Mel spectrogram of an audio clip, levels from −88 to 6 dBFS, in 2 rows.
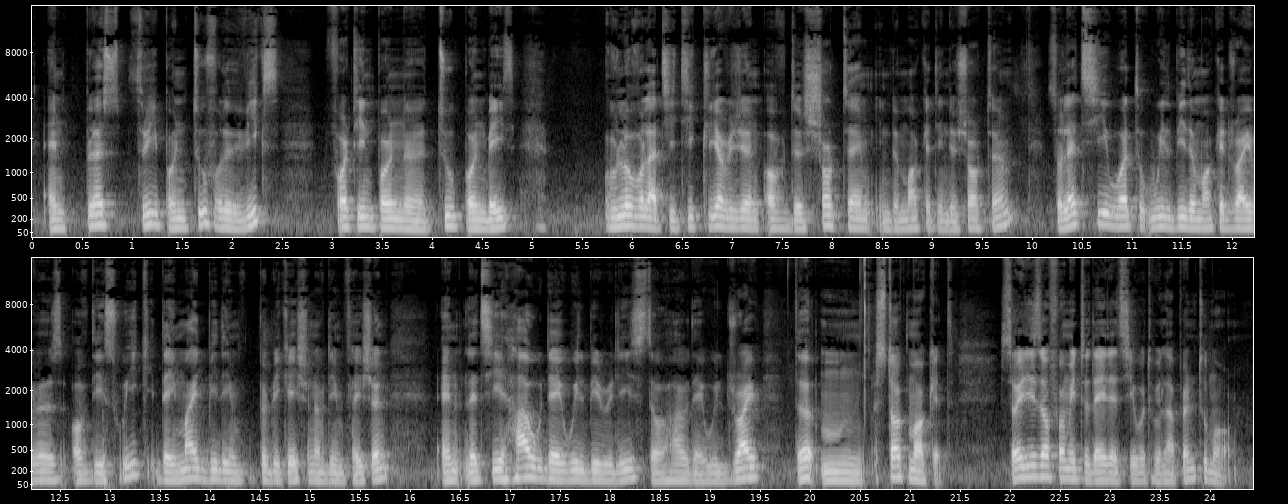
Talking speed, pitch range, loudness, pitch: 180 wpm, 95-120 Hz, -17 LUFS, 105 Hz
